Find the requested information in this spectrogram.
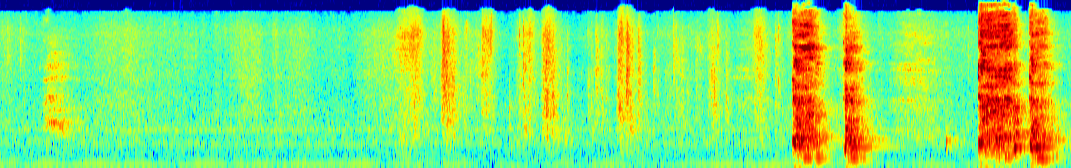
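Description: Quiet breaths, then two harsh, loud cough bursts with a barking quality; any wheeze is hard to pick out.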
